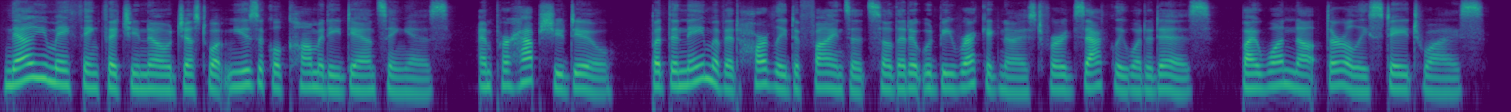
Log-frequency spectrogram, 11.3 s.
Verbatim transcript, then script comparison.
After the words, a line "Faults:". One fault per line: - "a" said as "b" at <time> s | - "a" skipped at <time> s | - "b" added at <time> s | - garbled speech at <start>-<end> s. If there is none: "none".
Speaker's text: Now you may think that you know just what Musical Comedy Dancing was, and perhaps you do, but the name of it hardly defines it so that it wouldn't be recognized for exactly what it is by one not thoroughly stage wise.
Now you may think that you know just what Musical Comedy Dancing is, and perhaps you do, but the name of it hardly defines it so that it would be recognized for exactly what it is by one not thoroughly stage wise.
Faults:
- "was" said as "is" at 3.0 s
- "wouldn't" said as "would" at 6.9 s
